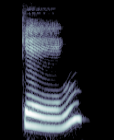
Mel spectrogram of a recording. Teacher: Il y a un signe de tonalité, c'est le mai chatawa, donc le ton est montant.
